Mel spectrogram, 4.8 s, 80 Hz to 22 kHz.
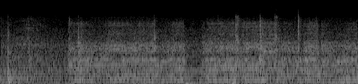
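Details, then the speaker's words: Sony SLV-595HF hi-fi VCR with a tape loaded, giving audio but no video: busy, loud whirring and clicking from the tape transport; the owner suspects it is eating the tape. "It's kind of loud. Well, we got some audio, but no video. Hopefully it's not eating the tape. And it sounds like it's eating the tape."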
